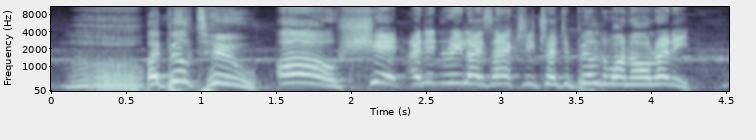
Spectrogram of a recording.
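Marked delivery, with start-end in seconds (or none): 0.1-2.3 surprised gasp, much slower. Streamer placing houses in a game, gasping in surprise.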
